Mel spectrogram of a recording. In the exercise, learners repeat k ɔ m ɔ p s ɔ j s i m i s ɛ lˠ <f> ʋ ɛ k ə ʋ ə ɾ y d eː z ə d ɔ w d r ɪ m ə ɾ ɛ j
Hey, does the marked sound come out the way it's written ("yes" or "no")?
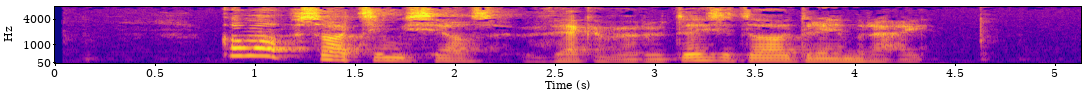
no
